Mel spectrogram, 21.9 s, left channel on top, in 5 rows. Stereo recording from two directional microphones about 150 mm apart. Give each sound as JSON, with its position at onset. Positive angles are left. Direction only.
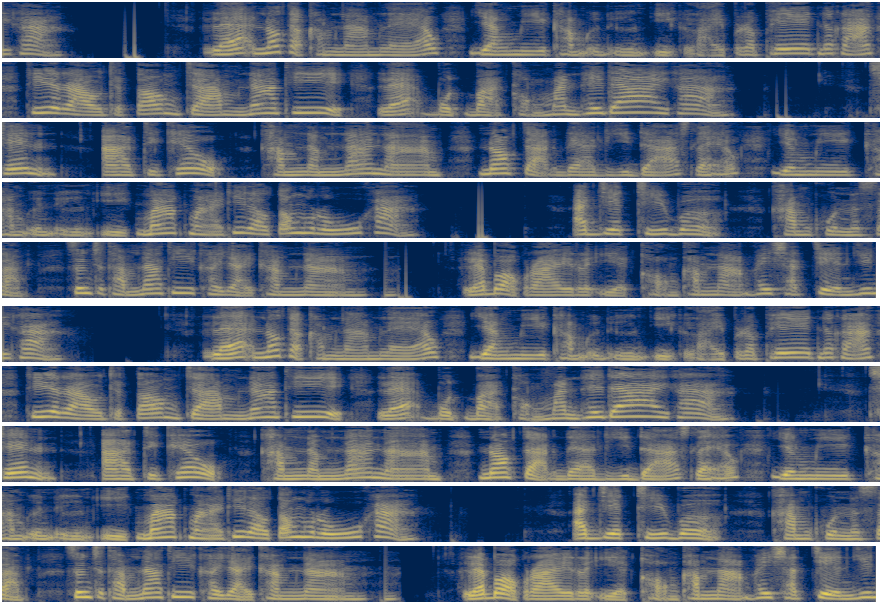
{"t": 0.0, "sound": "speech", "side_deg": -15}
{"t": 8.9, "sound": "speech", "side_deg": -15}
{"t": 10.0, "sound": "speech", "side_deg": -25}
{"t": 19.8, "sound": "speech", "side_deg": -50}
